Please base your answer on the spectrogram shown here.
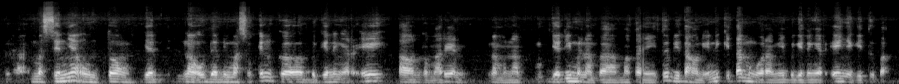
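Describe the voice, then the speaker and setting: Husky, mellow young man. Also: fairly low pitch, fast talker, poor audio. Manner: deferential, thinking aloud. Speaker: student. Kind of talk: hesitant classroom questioning.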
